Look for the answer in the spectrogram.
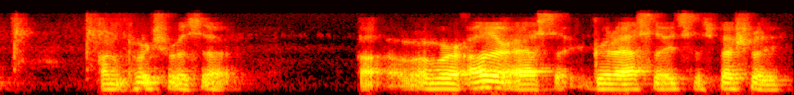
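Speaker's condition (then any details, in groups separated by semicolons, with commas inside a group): Tongue cancer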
